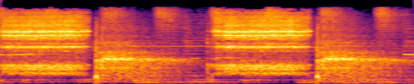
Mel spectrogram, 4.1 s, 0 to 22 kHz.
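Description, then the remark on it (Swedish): Slow, loud mechanical respirator breathing of Darth Vader from Star Wars, designed by sound designer Ben Burtt: two full cycles of hissing inhale and exhale with a hollow, filtered rasp, alternating steadily with no other sounds. “Och med tanke på att Ben Burt även var den som designade rösten för R2D2, ljudet av lightsabers och Darth Vaders ikoniska andning”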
